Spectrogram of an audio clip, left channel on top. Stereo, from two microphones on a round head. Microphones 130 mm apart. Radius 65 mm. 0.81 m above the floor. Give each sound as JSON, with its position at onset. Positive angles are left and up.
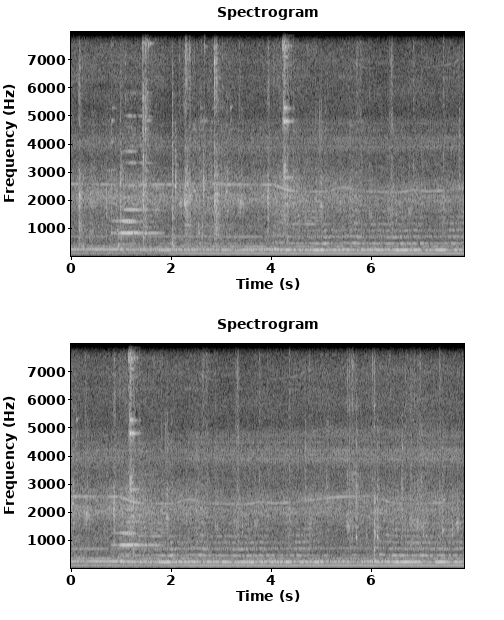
{"t": 0.8, "sound": "a squeak", "side_deg": 70}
